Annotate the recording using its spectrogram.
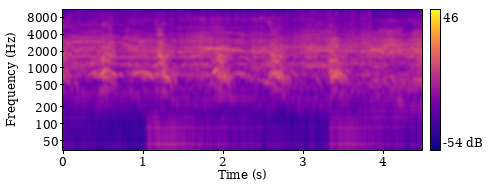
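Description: Young men shouting and chanting in celebration: a string of short, loud, rising-and-falling shouts, with a crowd noise underneath.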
